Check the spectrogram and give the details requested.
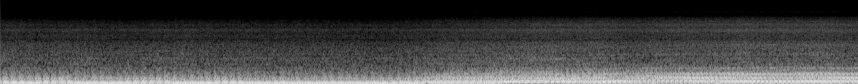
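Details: Suzuki SV650S V-twin idling after carburetor synchronization, ahead of a track day: a deep, even throb with a steady lope and no hunting or stumbling. The carbs are judged synchronized enough and the idle sounds healthy.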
